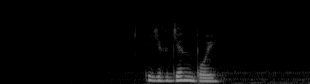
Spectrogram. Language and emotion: Russian, neutral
